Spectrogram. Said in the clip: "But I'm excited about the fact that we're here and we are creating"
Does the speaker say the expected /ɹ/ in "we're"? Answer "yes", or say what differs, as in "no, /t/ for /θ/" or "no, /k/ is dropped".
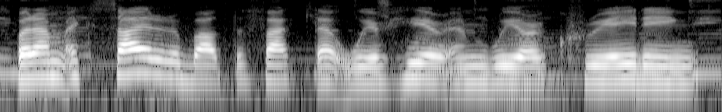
yes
